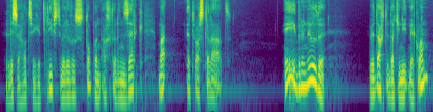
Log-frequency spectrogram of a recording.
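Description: A man reading a storybook aloud in a calm, even manner. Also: low voice, gravelly, breathy edge. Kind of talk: storybook narration.

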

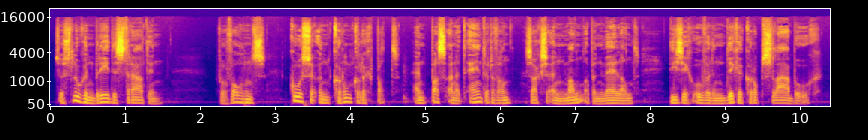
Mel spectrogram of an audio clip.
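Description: A man reading a children's story aloud in a calm, even way. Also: deep voice, measured pace, slightly rough, no echo. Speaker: narrator.

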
